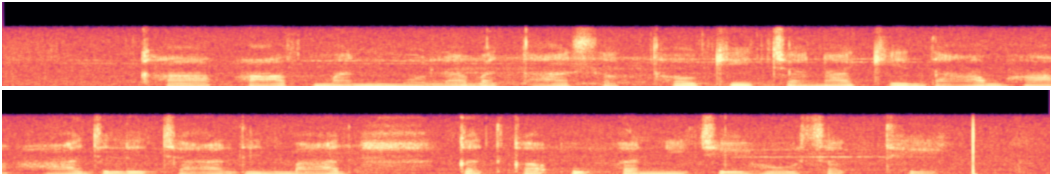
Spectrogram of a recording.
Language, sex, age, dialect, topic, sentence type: Chhattisgarhi, female, 18-24, Central, agriculture, question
